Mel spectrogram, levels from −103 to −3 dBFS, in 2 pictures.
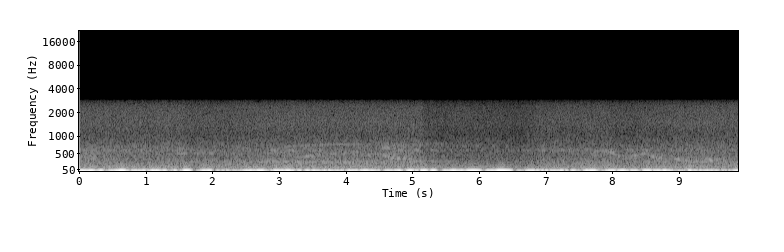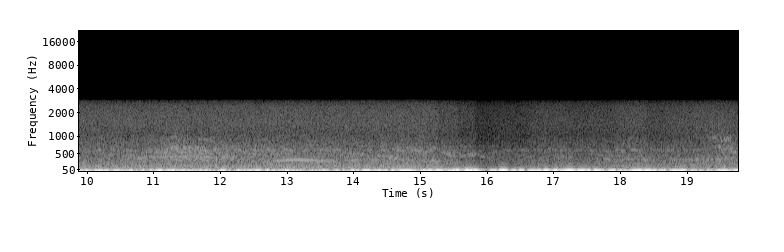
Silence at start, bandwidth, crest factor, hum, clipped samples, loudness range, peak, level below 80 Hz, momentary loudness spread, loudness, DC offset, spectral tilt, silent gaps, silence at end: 0 s; 2.5 kHz; 10 dB; none; under 0.1%; 3 LU; -4 dBFS; -32 dBFS; 6 LU; -42 LUFS; under 0.1%; -7.5 dB/octave; none; 0 s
